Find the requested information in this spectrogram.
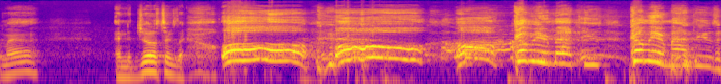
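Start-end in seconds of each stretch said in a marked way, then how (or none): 2.2-7.2 laughing. Retold or imitated. Drill instructor laughing, calling him.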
